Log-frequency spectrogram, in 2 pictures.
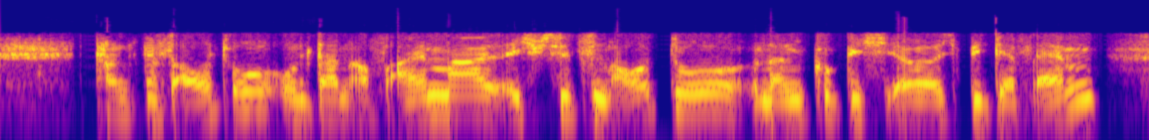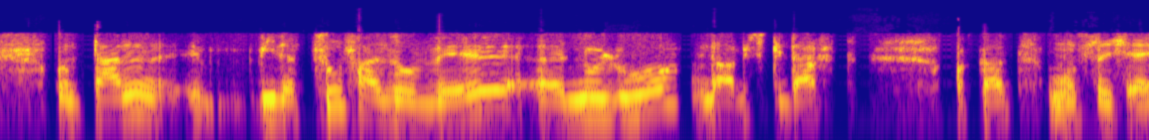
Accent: Bietigheim, Baden-Württemberg, Germany; Ich bin aus, erkennst du Bietigheim?

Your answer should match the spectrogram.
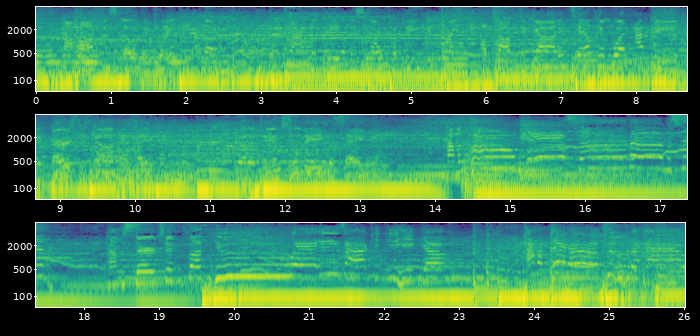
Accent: Nashville, Tennessee, United States; I'm from Nashville, Tennessee. This is my first time in Central Park in my life.

